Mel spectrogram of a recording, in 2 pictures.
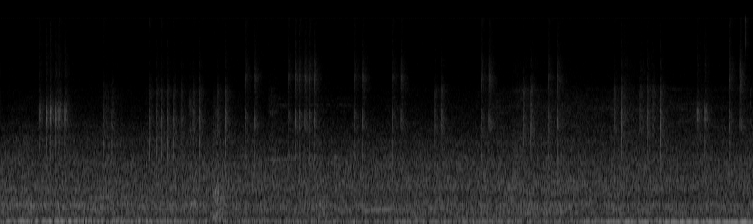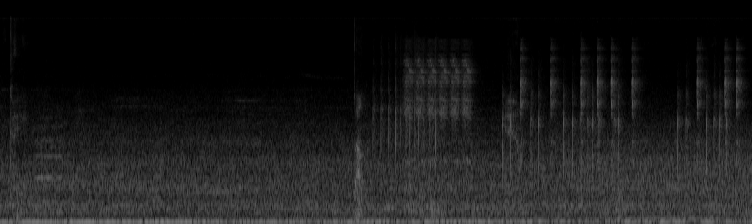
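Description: A run of short keypress clicks as a Wi-Fi passphrase is entered on an on-screen keyboard, coming thick and fast about three-quarters of the way through, over a low steady hum.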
